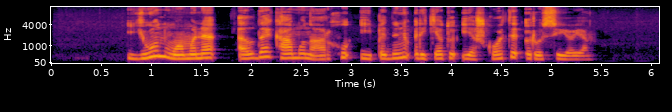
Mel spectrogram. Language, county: Lithuanian, Vilnius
